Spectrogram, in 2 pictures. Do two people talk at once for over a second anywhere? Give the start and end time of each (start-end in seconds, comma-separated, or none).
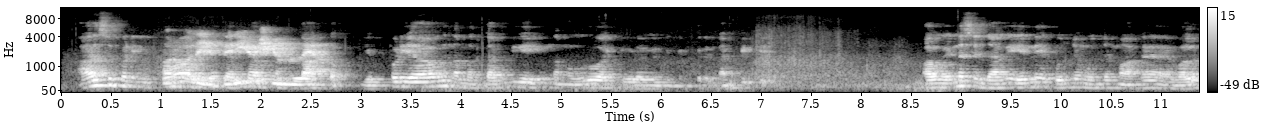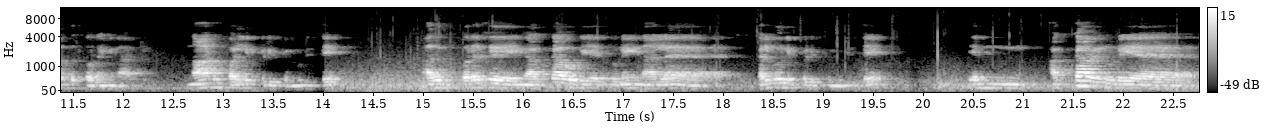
1.0-2.6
